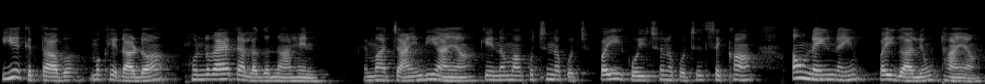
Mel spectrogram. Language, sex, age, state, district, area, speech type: Sindhi, female, 45-60, Maharashtra, Thane, urban, spontaneous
